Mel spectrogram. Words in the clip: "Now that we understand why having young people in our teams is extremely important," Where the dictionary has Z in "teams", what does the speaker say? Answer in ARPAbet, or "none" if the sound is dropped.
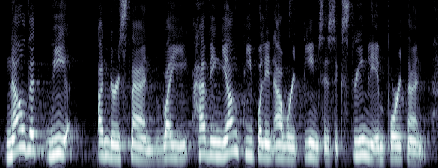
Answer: S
